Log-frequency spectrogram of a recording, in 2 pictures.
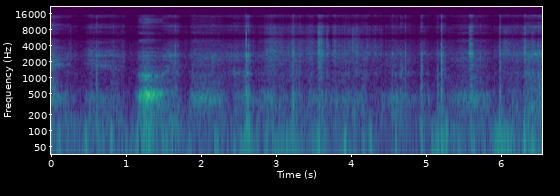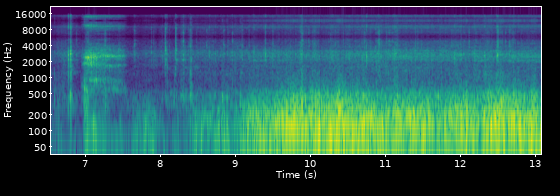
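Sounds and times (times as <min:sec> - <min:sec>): rider breath or grunt: 0:00.0 - 0:03.1, 0:04.4 - 0:08.6
bike tyres crackling over leaves: 0:00.0 - 0:13.0.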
